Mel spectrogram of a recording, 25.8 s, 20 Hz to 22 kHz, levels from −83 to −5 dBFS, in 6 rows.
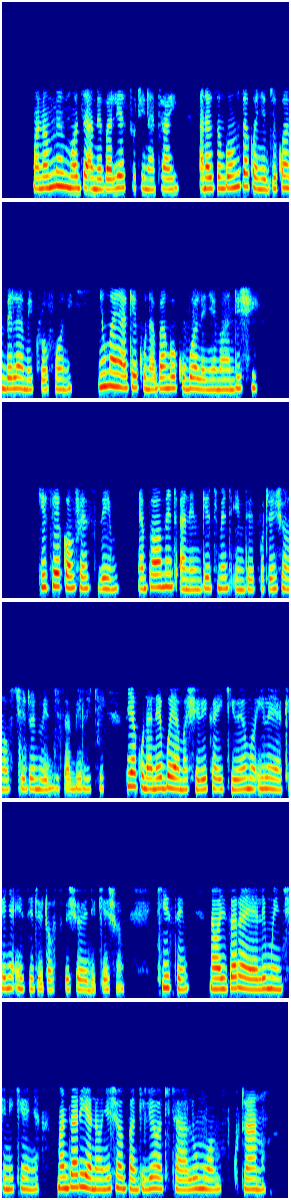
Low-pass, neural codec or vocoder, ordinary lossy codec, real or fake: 3.6 kHz; none; Opus, 64 kbps; real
